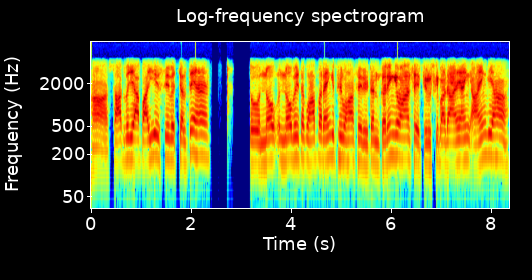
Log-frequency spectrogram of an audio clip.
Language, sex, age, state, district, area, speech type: Hindi, male, 18-30, Uttar Pradesh, Azamgarh, rural, conversation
